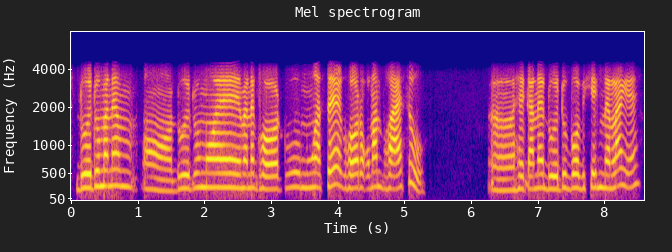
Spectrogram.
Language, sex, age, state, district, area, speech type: Assamese, female, 30-45, Assam, Dhemaji, rural, conversation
